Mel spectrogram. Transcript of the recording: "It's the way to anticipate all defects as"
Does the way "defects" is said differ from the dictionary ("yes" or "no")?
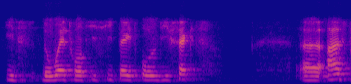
no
